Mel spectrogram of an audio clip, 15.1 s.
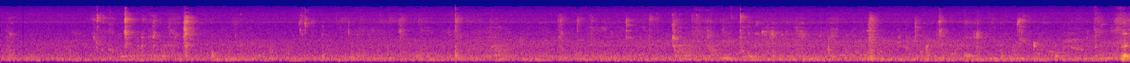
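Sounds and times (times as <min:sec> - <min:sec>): wet chewing clicks and smacks: 0:04.0 - 0:06.2, 0:07.4 - 0:14.0.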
